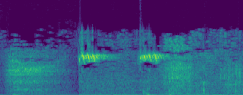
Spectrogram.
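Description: Cricket-chirping sound effect: a hiss of night ambience that comes in suddenly, then two short high chirps about half a second apart. It is the stock gag for a joke met with silence.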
